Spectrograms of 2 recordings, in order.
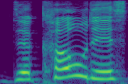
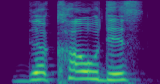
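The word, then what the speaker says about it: De'Coldest: His name is spelled D-E apostrophe capital C-O-L-D-E-S-T. The coldest Crawford.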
